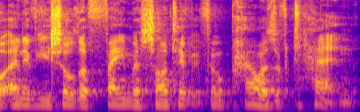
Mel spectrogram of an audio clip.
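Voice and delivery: usual speaking voice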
